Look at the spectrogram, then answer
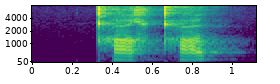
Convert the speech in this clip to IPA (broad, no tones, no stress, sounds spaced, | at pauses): qʰ ɜ χ qʰ ʊ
